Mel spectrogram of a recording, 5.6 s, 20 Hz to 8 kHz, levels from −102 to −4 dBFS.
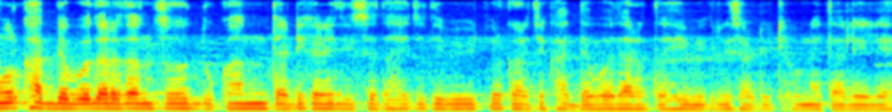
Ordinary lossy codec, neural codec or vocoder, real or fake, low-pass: none; none; real; none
